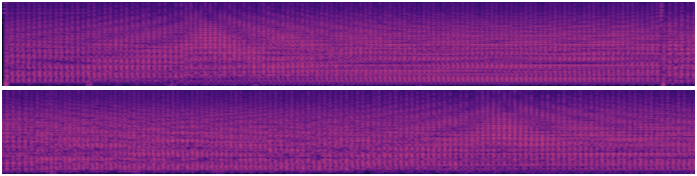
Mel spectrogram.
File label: noise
